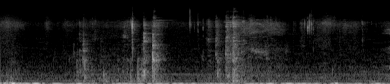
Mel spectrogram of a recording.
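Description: Metal utensils clatter and jangle as a soup ladle is pulled from among them in a home kitchen during pizza making, with several close bright clinks and scrapes in irregular bursts.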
